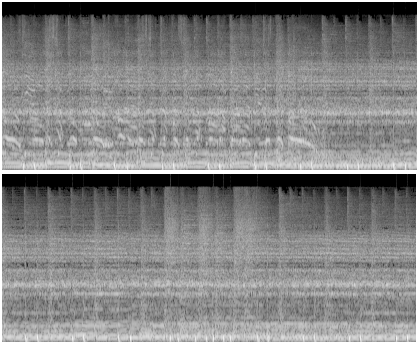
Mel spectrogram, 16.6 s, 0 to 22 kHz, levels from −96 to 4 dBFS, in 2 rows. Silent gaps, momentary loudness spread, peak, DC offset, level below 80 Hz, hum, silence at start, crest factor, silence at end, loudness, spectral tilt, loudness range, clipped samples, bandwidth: none; 2 LU; 0 dBFS; under 0.1%; -22 dBFS; none; 0 s; 12 dB; 0 s; -13 LUFS; -4.5 dB/octave; 1 LU; under 0.1%; 16 kHz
